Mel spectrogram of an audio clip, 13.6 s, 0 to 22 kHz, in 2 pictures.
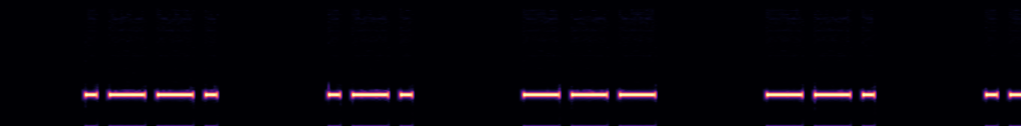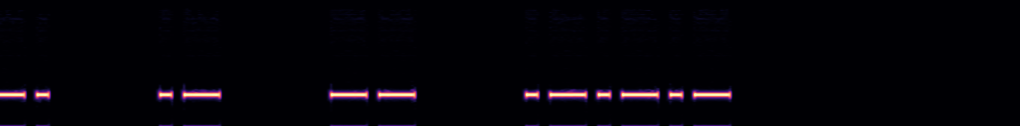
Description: Morse code, heard as a keyed tone, about 15 wpm, spaced as for 8 wpm, 1000 Hz. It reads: PROGRAM.
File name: qotdfiles / 8wpm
